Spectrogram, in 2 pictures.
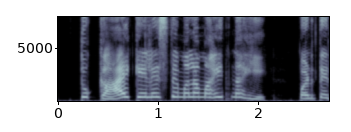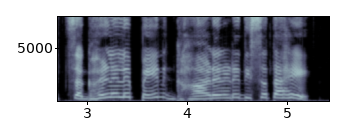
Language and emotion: Marathi, disgusted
